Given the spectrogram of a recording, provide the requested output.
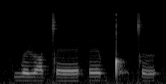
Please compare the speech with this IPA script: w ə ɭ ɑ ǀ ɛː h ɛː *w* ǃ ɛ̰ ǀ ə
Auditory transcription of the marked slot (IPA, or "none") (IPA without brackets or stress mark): b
